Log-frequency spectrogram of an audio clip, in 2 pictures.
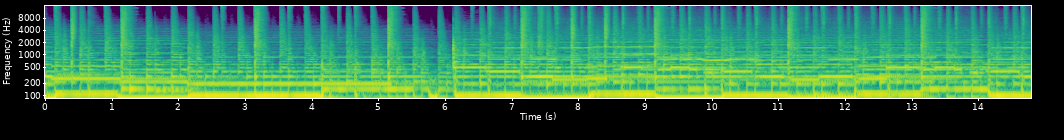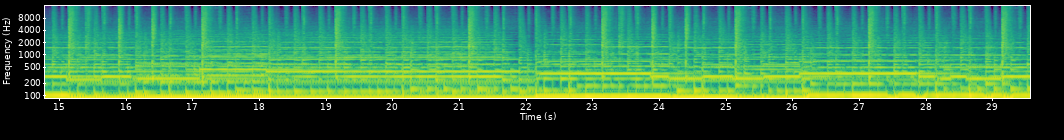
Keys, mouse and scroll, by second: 2.6 shift+click, 11.2 alt+click, 18.3 ctrl+z, 26.5 shift+click, 28.5 shift+click.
